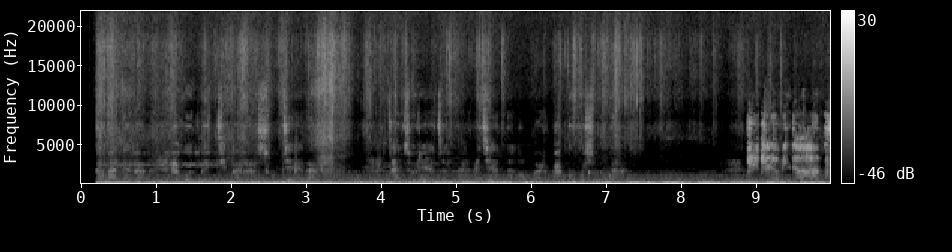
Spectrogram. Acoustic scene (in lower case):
car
